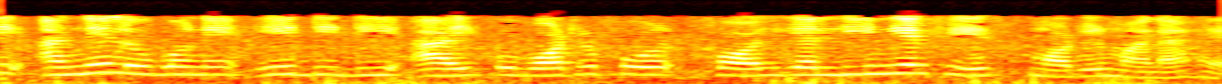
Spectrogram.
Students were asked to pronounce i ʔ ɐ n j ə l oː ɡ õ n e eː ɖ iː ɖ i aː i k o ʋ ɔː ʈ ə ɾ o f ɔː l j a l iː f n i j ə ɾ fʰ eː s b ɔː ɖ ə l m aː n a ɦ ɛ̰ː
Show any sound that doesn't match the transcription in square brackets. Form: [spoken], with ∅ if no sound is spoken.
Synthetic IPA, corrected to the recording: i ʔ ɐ n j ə l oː ɡ õ n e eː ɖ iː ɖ i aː i k o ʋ ɔː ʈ ə ɾ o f ɔː l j a l iː [∅] n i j ə ɾ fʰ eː s [m] ɔː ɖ ə l m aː n a ɦ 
